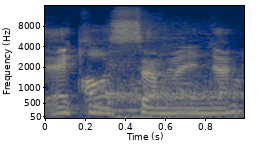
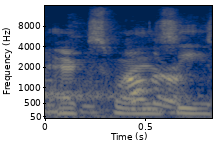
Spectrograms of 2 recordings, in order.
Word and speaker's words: XYZ: according to my son digi is pronounced ecky xyz summon i've heard both in the official series i'll destroy eternal soul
